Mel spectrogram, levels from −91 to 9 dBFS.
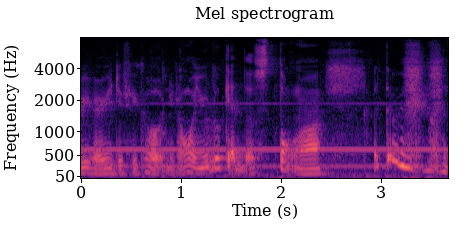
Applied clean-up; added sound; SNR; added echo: none; Organ; 12 dB; none.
